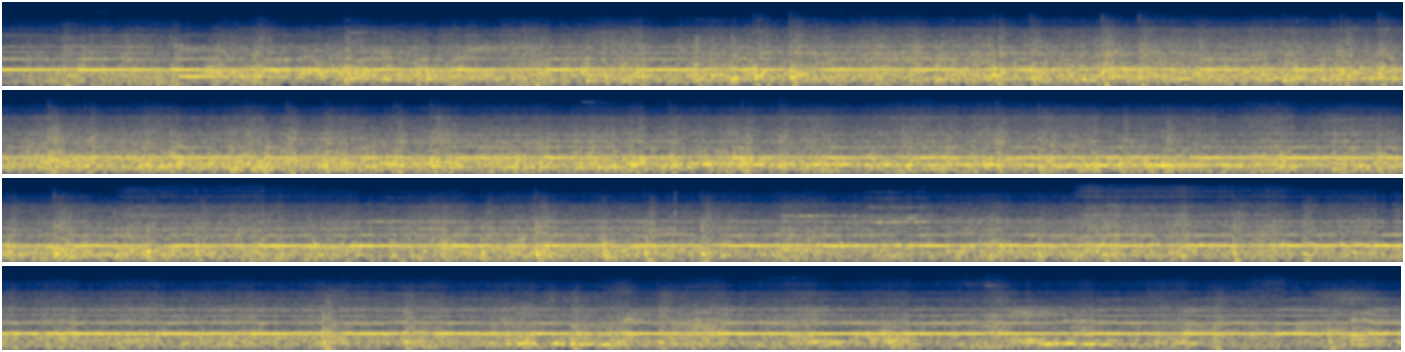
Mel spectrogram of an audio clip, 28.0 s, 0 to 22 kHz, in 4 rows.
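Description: Sotetsu 9000 series electric train running into the station and slowing to a stop, with a steady high-pitched tone sounding throughout.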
